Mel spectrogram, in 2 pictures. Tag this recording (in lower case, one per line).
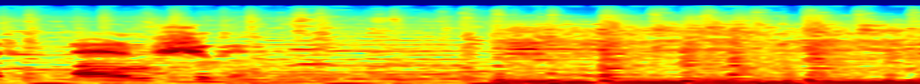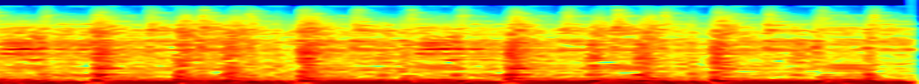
speech
music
